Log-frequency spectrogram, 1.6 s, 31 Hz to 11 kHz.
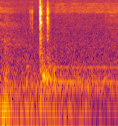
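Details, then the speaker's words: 1959 Ford Ranch Wagon (Ectomobile) with ex-demolition-derby engine, ignition via derby switch panel: sharp relay click, then a brief faint whir as the fuel pump primes the system at key-on; normal. "you can hear the fuel pump relay click on there and the fuel pump run it primes the system"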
